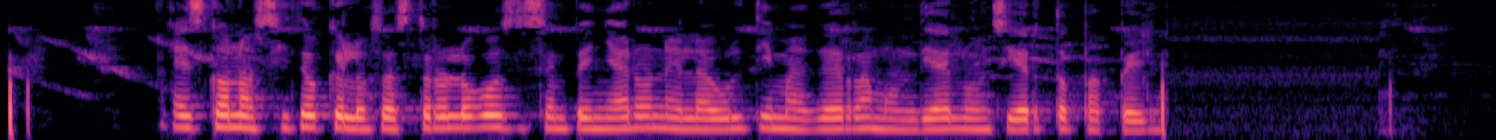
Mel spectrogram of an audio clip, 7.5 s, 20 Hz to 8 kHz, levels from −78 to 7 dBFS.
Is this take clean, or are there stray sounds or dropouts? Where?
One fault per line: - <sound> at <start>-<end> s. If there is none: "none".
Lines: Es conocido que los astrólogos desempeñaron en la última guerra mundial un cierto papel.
none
